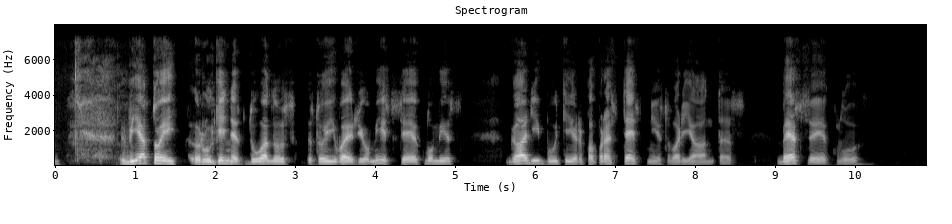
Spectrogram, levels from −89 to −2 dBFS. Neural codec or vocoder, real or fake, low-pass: none; real; 7.2 kHz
